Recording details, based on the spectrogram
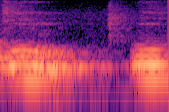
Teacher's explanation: ऊ कहोगे तो होठ जो है गोलाकार बन रहा है, तो ये क्या हो गया, ये ओष्ठ हो गया।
